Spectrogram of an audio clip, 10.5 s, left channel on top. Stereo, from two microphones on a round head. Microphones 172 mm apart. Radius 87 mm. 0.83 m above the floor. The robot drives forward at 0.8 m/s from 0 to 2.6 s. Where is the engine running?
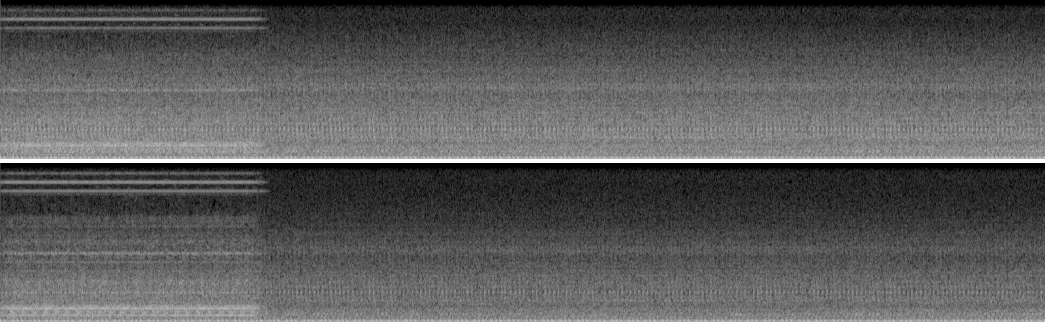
45° left (ahead or behind); by 10.5 s 40° left (ahead or behind).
